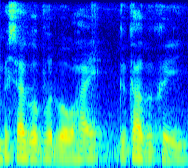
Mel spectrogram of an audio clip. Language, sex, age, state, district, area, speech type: Bodo, male, 18-30, Assam, Kokrajhar, rural, spontaneous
